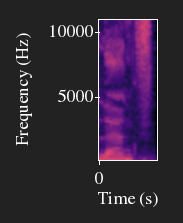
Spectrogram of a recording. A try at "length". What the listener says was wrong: Put a K in there. Put a K in there. I want to hear the K.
